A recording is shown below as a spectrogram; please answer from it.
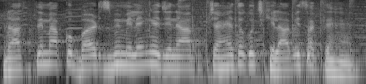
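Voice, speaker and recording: A man narrating a travel guide in a steady, explanatory tone, mixing English words into his speech. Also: fairly high pitch, quick pace. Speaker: travel vlogger. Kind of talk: scripted voice-over narration. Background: faint background music.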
